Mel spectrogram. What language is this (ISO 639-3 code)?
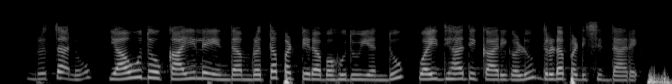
kan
